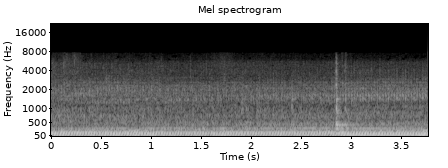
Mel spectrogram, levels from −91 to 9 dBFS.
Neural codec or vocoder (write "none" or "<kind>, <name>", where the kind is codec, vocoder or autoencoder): none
